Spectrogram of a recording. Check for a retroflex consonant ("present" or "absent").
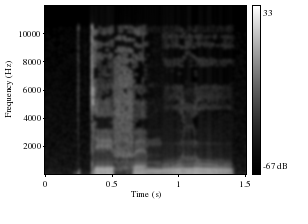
absent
